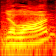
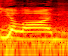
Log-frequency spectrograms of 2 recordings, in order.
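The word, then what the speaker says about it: Yelan: you know chongyun's Auntie yilon not yolan whoa not your lot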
